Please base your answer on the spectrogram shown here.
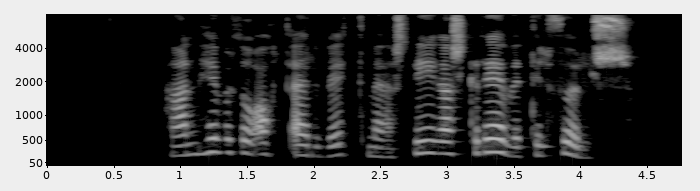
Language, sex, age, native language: Icelandic, female, 50-59, Icelandic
